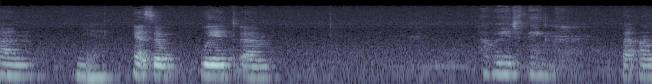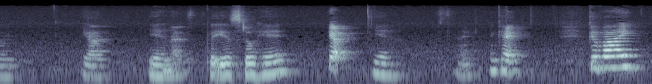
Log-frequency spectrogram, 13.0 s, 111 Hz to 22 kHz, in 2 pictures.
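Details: Expressive aphasia after a stroke at age 18, in a young woman now 24, recorded six years after the stroke; shows her improvement in speech.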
